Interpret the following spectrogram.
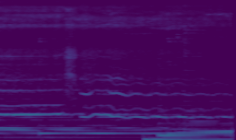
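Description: Soft background music: a slowly wavering melody line held over sustained chords, with a deep bass note coming in about one and a half seconds in.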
